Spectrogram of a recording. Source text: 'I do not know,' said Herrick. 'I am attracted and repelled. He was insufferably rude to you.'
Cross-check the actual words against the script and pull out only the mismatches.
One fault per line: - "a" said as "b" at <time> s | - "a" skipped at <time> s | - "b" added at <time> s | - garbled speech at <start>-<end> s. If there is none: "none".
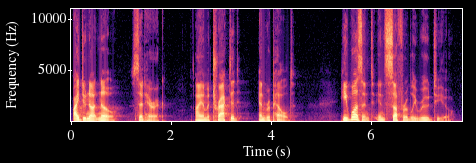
- "was" said as "wasn't" at 5.5 s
